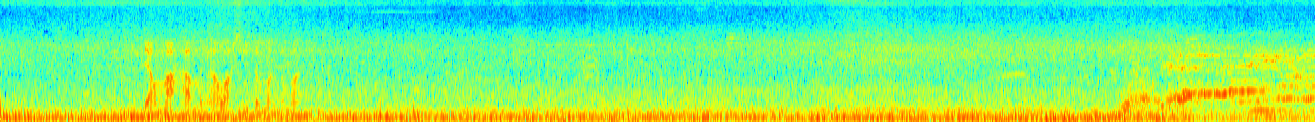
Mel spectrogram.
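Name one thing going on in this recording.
Traffic rumbles steadily along a busy road outdoors.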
